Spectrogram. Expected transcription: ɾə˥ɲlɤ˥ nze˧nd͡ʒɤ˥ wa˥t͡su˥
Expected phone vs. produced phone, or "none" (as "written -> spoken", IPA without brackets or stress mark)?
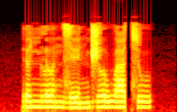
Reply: none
